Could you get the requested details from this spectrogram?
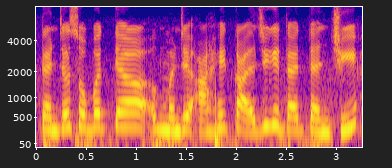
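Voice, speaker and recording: A woman's voice: high voice, a little fast, a little hiss or hum, lightly acted. An earnest young maid, as a woman storyteller reads her out. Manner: earnest, defending.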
